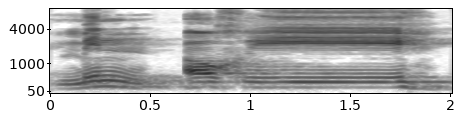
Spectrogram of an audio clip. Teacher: نون ساکن کے بعد میں حمزہ آ رہا ہے اس لیے یہاں پر اظہار حلقی ہوگا. من اخیہ، خا کو پر کر کے پڑھنا ہے. · میم مشدد ہے، غنہ کر کے پڑھیں گے · مد عارض کو 1 2 3 الف کے برابر کھینچ کر کے پڑھ سکتے ہیں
